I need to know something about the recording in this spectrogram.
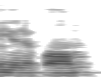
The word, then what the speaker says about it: uniform: All right, now it says you, it's a vowel sound, but is it pronounced like you or is it pronounced YU? Because it's pronounced YU, uniform, that's the sound, right?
